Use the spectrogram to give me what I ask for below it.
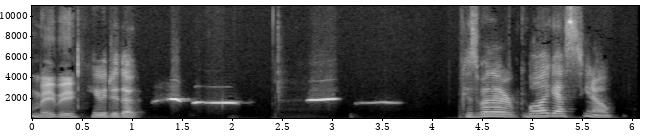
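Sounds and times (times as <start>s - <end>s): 
speech: 0.1s - 1.2s, 4.3s - 5.9s
person whistling a video game character's tune: 1.2s - 2.2s, 2.8s - 3.8s.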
